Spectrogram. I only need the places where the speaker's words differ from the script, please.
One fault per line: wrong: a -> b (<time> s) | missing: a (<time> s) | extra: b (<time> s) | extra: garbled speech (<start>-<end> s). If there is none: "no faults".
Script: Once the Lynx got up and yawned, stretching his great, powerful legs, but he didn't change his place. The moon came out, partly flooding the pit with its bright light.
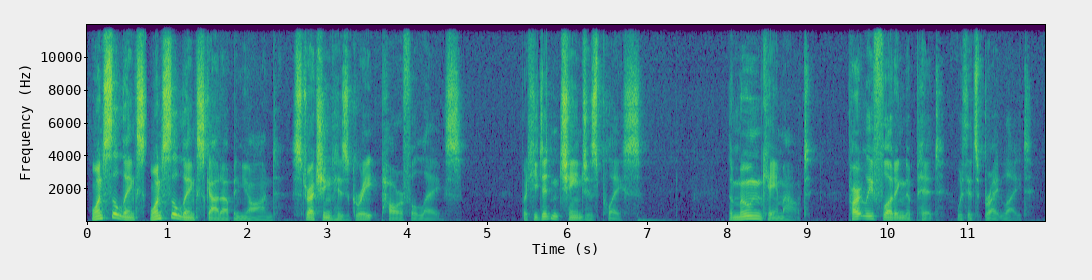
extra: once the Lynx (0.8 s)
